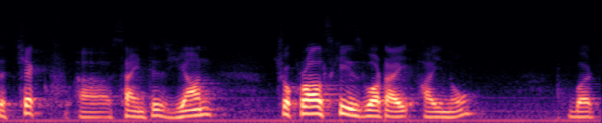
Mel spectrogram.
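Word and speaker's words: Jan Czochralski: I mean, I still don't know what is the correct pronunciation. It's a Czech scientist, Jan Čokralský is what I know, but if a Czech person pronounces well, it will be a little different.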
